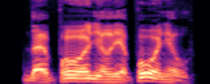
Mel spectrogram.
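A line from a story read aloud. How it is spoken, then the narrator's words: Displeased deep bass. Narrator (Russian): недовольно пробасил он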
